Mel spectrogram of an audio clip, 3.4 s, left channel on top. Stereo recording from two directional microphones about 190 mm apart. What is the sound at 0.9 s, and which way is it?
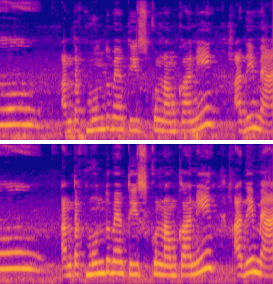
A woman's voice, 25° right (ahead or behind).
